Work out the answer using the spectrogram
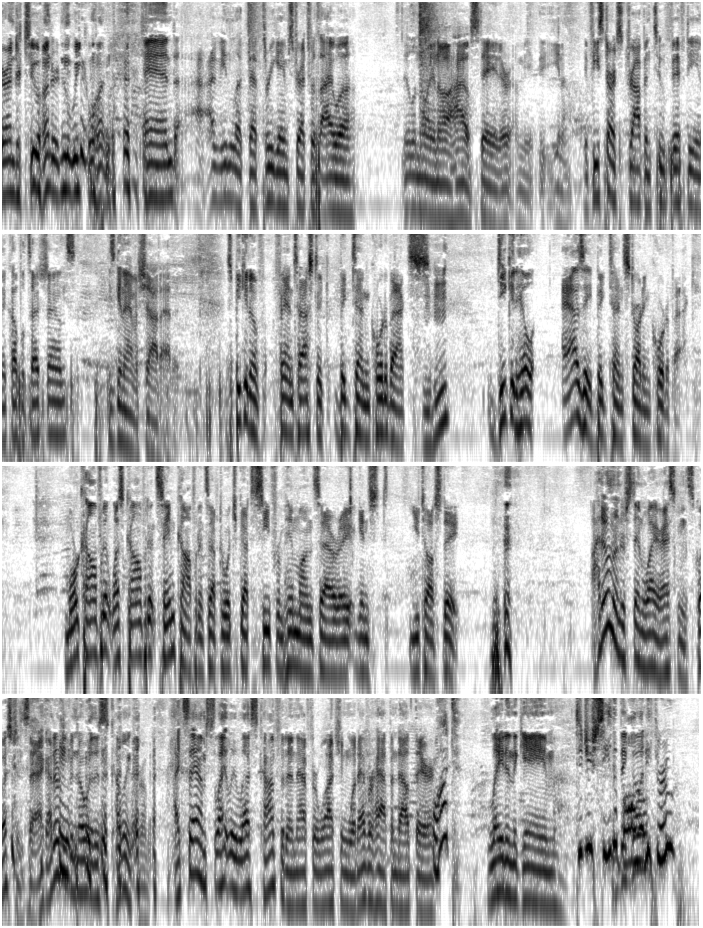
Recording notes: live at Monk's in Sun Prairie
